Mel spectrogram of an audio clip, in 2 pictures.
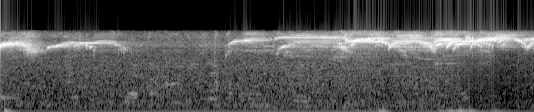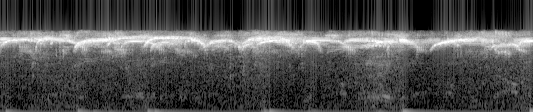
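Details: Evening at a Common swift colony of about twenty pairs nesting low in a retaining wall in Nice, France; a brief scream, then a long run of shrill trilling screams from several birds.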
